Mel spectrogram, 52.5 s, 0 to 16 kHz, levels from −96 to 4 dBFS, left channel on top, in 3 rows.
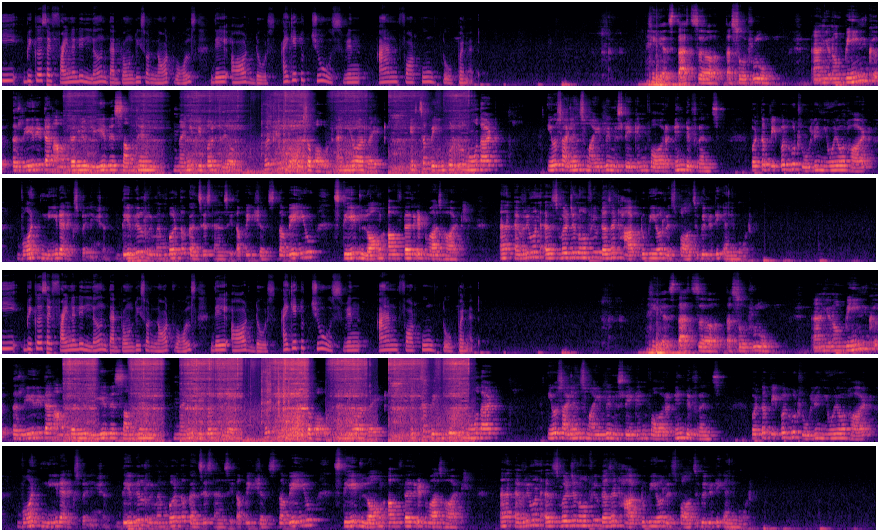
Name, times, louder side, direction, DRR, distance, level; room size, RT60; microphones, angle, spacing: voice 1, 0.0-9.4, right 2 dB, 15° right, 0.9 m, -40 dB
voice 2, 12.8-15.5 16.2-22.3 22.8-25.1 25.7-27.5 28.4-31.8 32.5-34.9 35.3-44.3 45.0-50.0 50.3-50.4, left 2 dB, 80° left, 3.8 m, -31 dB
sound 1, 18.7-19.5 20.0-20.8 21.1-27.0, right 8 dB, 60° right, 1.2 m, -31 dB
23.5 x 16.0 x 3.7 m
head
